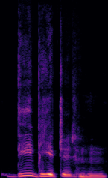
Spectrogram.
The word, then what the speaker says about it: deviate: sound has the accent which syllable has the accent in that word d d de so th those are two reasons why this must be a very big sound one it's the ented syllable but also it has this situation where you have the the eating sound so it's much longer so the conversation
